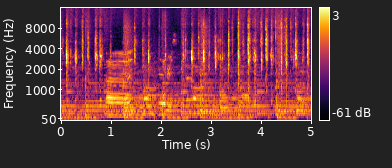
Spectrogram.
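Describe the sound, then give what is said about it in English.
Quick, irregular clacks of someone typing on a computer keyboard with their microphone unmuted, steady throughout, layered over a dense, continuous background of voices and tones. “you should mute when you're typing.”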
